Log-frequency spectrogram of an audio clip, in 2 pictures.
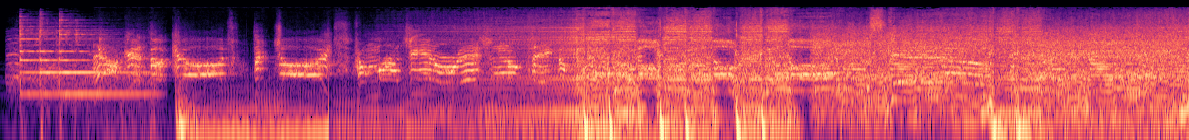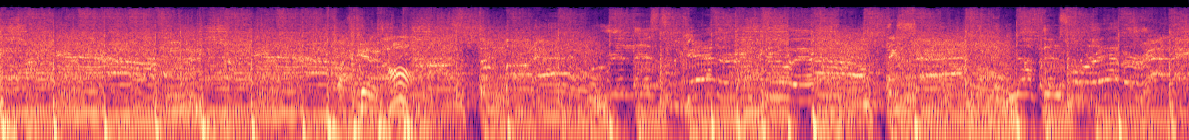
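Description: A loud, dense punk-style song plays with harsh screamed vocals, with lyrics about middle-class parents and the suburbs, over driving guitars and pounding drums. It holds full intensity for the whole stretch after a brief, sparse opening.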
